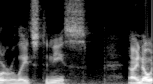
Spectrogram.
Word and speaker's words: NIEM: how it relates to nice i know it's it's it looks like it's misspelled that's how it's spelled it is pronounced nice just like it was iece then there's a list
